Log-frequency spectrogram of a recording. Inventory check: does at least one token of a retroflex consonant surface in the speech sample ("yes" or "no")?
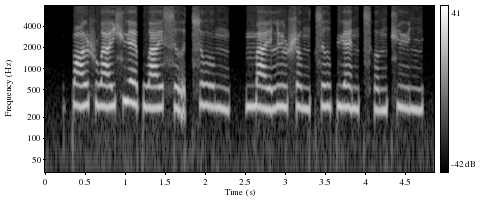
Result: yes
